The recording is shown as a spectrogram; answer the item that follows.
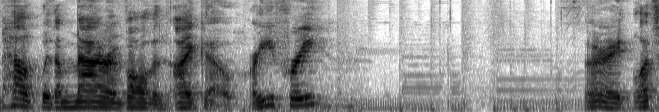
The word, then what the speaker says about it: Eiko: And also, it is pronounced Aiko. Or Aiko. Oh my god.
